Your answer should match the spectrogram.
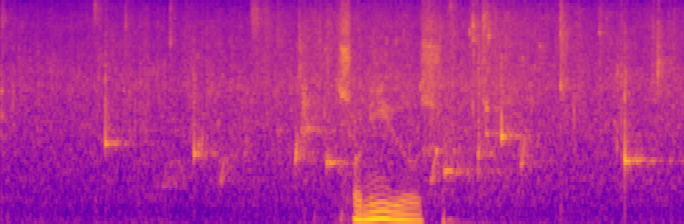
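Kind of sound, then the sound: nature, water dripping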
